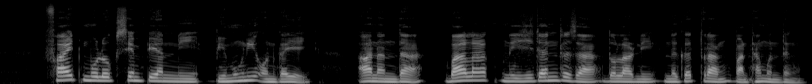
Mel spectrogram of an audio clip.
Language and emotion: Bodo, neutral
